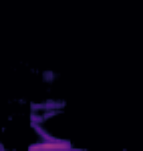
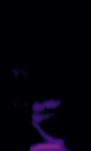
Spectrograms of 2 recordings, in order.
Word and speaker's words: Gil: Year Awards went to Luis Gil of or Hill I guess not Gil but heel of the Yankees and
